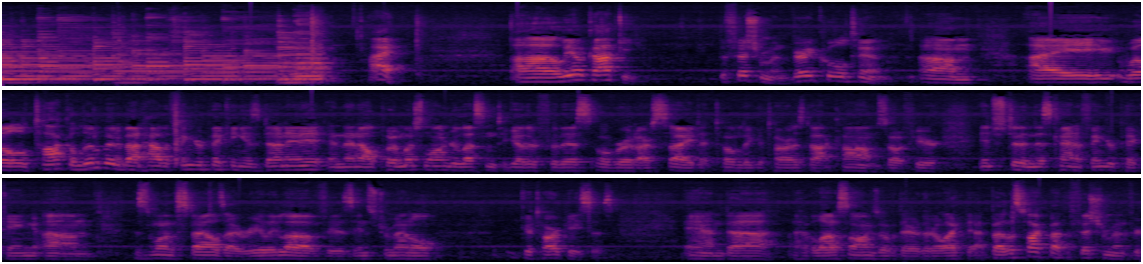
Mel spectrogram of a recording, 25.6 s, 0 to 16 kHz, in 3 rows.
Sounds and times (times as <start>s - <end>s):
Speech: 2.7s - 3.1s, 3.8s - 25.6s.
